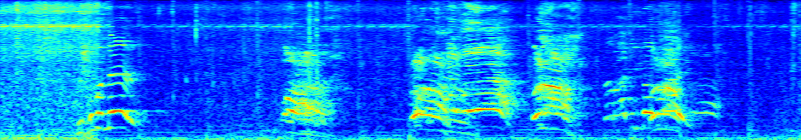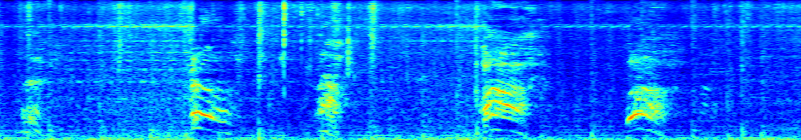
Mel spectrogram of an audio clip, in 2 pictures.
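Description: Men shout in short, loud bursts outdoors.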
